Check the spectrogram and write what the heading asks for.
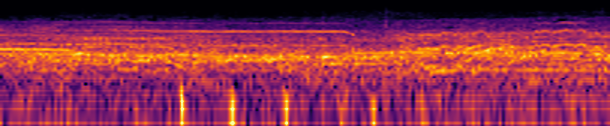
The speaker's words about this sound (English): That woman is screaming in the background, like hard.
